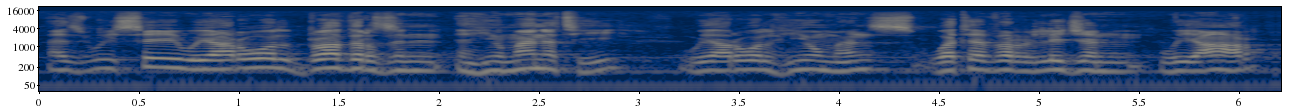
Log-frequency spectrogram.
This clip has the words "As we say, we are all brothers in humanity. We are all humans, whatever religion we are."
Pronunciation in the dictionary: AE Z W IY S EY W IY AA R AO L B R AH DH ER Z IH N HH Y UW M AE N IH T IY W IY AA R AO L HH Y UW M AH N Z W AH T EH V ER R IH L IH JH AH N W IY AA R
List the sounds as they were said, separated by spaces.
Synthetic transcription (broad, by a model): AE Z W IY S EY W IY AA R AO L B R AH DH ER Z IH N HH Y UW M AE N IH T IY W IY AA R AO L HH Y UW M AH N Z W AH T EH V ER R IH L IH JH AH N W IY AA R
